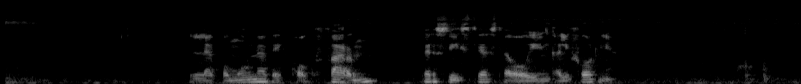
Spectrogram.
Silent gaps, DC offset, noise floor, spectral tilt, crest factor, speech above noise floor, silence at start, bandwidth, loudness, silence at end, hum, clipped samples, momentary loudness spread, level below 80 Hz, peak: none; under 0.1%; -70 dBFS; -4.5 dB/octave; 22 dB; 32 dB; 0.05 s; 11.5 kHz; -37 LUFS; 0.05 s; none; under 0.1%; 24 LU; -62 dBFS; -18 dBFS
